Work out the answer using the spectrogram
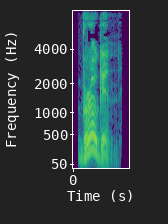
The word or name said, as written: brogan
